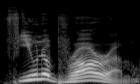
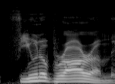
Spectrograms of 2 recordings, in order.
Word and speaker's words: Funebrarum: And let me make sure I'm saying it right. Funebrarum, correct? – Yep, hit the nail on the head there, man. – Funebrarum.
